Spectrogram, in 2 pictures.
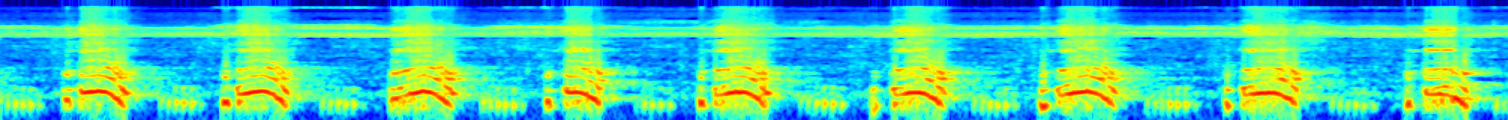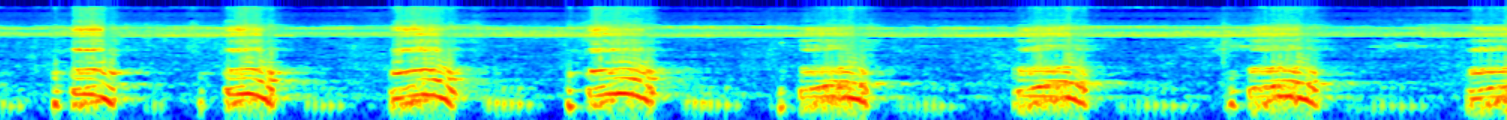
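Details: Long series of short, arched, moaning pulses from an orangutan, repeated roughly once a second in an uneven rhythm, with a constant shrill hum in the background.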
